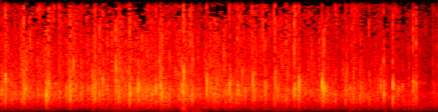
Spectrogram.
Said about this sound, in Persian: تشویق کنید خودتون رو، تشویق کنید خودتون.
